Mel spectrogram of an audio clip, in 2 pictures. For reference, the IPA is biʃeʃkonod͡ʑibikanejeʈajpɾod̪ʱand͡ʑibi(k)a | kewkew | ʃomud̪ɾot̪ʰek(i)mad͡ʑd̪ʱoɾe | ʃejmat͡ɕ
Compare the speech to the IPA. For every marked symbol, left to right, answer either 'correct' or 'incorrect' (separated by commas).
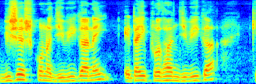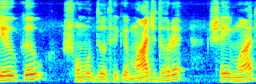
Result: correct, incorrect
